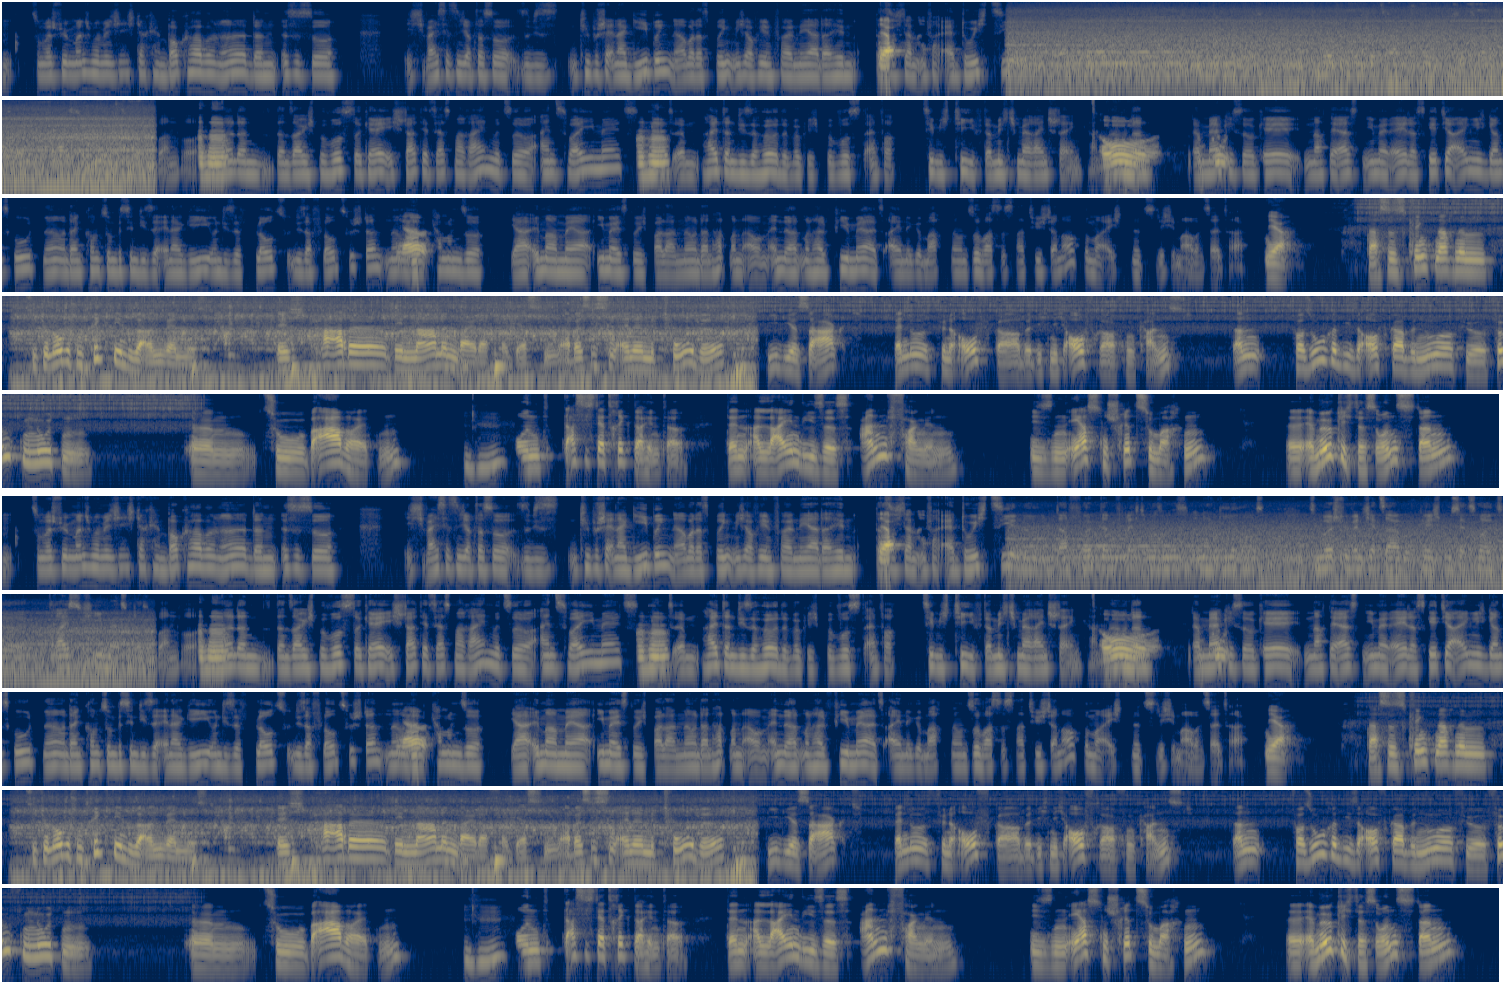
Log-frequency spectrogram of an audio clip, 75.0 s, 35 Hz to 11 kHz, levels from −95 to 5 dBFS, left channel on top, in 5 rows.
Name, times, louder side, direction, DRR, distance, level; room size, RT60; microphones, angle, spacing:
voice 1, 0.0-3.8 4.0-23.9 24.2-26.5 26.9-34.8 35.1-42.5 64.7-65.1, right 3 dB, 40° right, 0.7 m, -46 dB
sound 1, 10.0-16.6, left 6 dB, 80° left, 0.4 m, -40 dB
voice 2, 17.0-17.3 21.4-21.7 26.0-26.5 27.1-27.3 34.0-34.3 42.7-42.9 43.7-44.9 45.3-47.1 47.8-52.3 52.7-53.5 54.0-56.8 57.3-57.6 58.0-60.9 61.9-64.0 65.2-66.8 67.3-69.6 70.3-72.1 72.9-74.6, left 1 dB, 5° left, 0.4 m, -32 dB
sound 2, 43.5-62.1, left 13 dB, 65° left, 8.0 m, -53 dB
sound 3, 45.1-52.6, left 3 dB, 25° left, 0.8 m, -40 dB
head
